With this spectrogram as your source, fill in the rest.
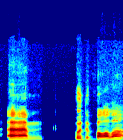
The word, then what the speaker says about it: Uddevalla: Uddevalla, I don't know how to pronounce it in English, but Uddevalla in Swedish.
